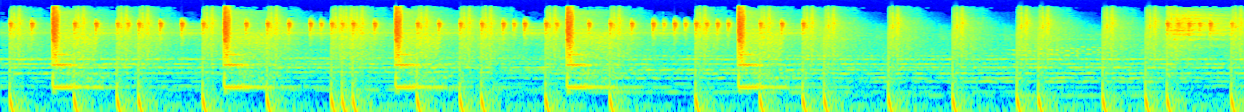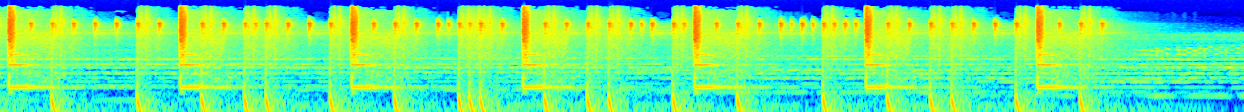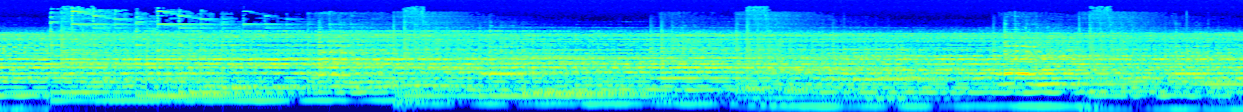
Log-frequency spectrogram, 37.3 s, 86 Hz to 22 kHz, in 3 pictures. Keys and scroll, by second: 0.9 5, 2.8 space, 9.5 space, 16.7 u, 21.9 2, 25.1 F9, 25.8 space, 31.5 space.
